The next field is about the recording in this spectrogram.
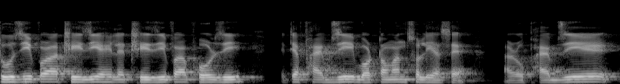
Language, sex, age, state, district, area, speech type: Assamese, male, 30-45, Assam, Dibrugarh, rural, spontaneous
